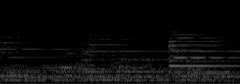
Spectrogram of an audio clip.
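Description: Church bells ringing faintly, a new strike coming roughly every second, with a louder strike near the end.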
